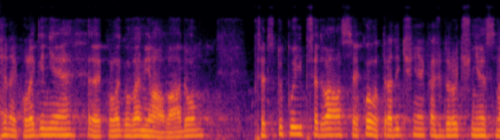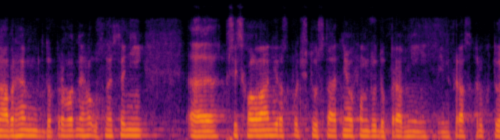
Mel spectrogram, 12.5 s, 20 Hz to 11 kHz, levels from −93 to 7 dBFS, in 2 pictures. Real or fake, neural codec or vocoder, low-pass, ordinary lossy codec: fake; codec, 16 kHz, 8 kbps, FreqCodec, smaller model; 7.2 kHz; Opus, 24 kbps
